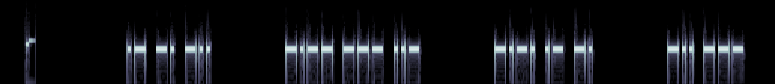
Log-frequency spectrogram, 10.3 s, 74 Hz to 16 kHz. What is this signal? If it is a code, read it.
Morse code, heard as a keyed tone, about 25 wpm, 700 Hz. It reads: AND YOU CAN DO
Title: 3x Word-Spacing - Sentences from Top 500 Words - 25wpm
